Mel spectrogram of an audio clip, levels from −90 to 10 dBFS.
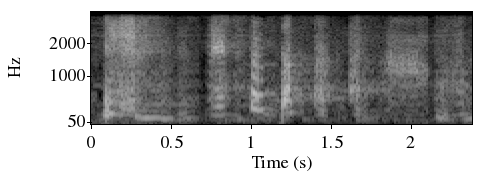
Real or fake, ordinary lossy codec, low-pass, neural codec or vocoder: fake; AAC, 32 kbps; 3.6 kHz; codec, 16 kHz in and 24 kHz out, 0.6 kbps, FireRedTTS-2 codec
